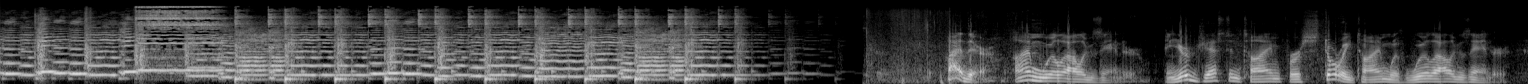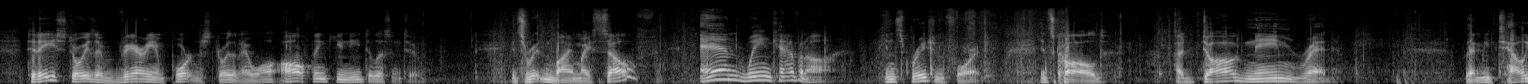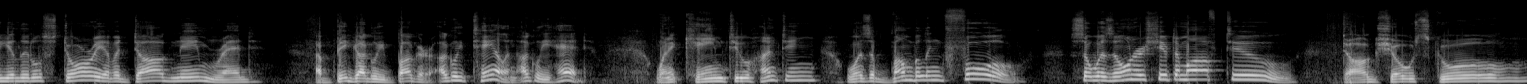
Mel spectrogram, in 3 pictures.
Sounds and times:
Speech: 0:09.5 - 0:19.6, 0:20.4 - 0:26.4, 0:27.0 - 0:28.7, 0:29.9 - 0:36.5, 0:37.1 - 0:45.2.

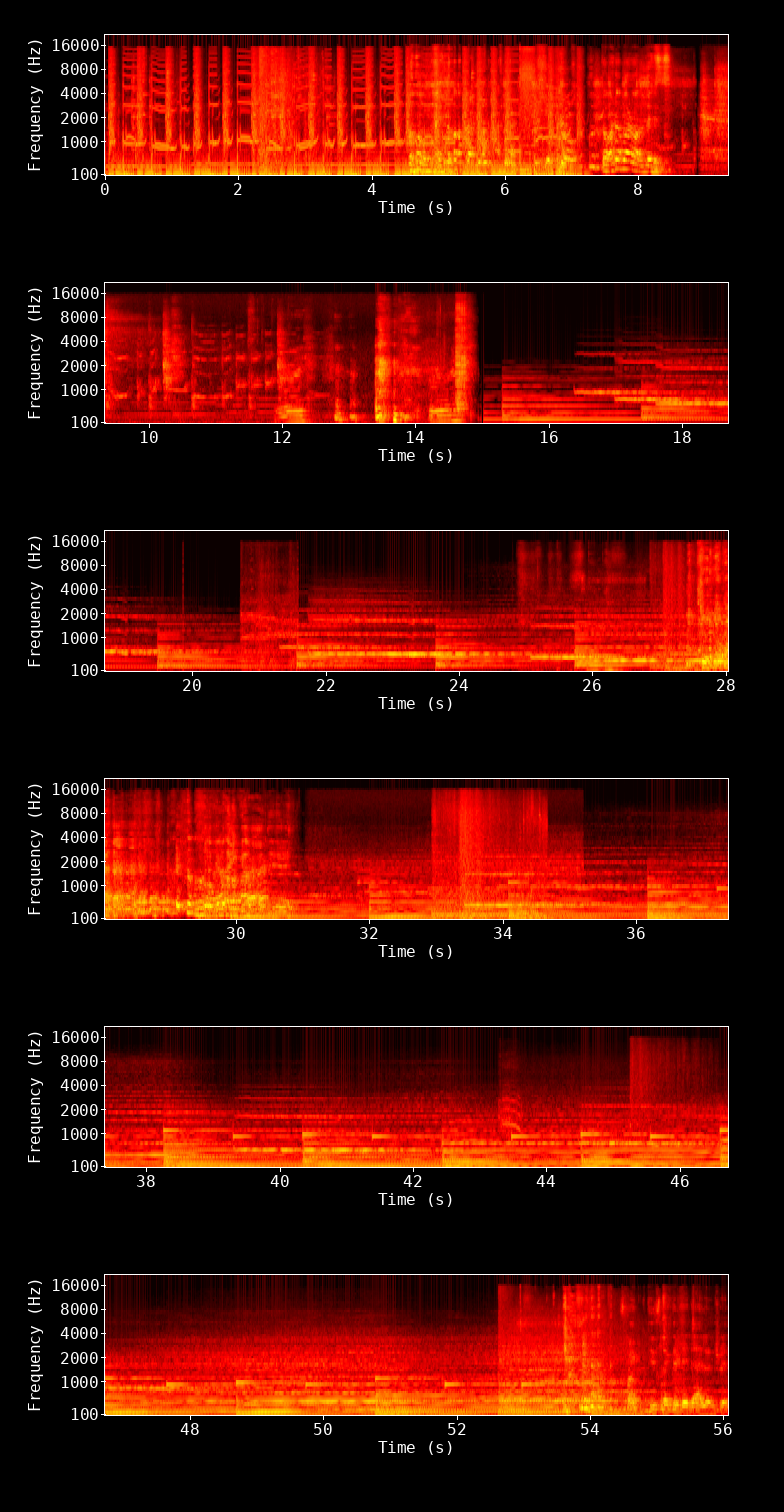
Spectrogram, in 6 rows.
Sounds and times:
Sad music: 0:00.0 - 0:07.7, 0:14.9 - 0:56.0.

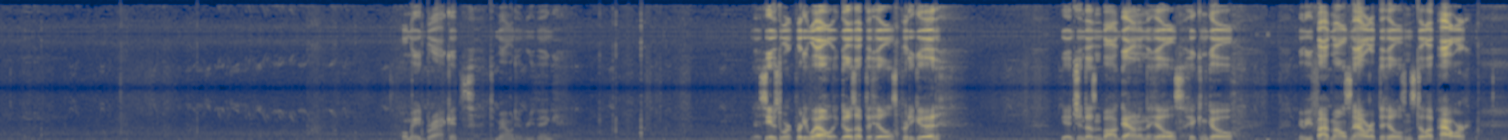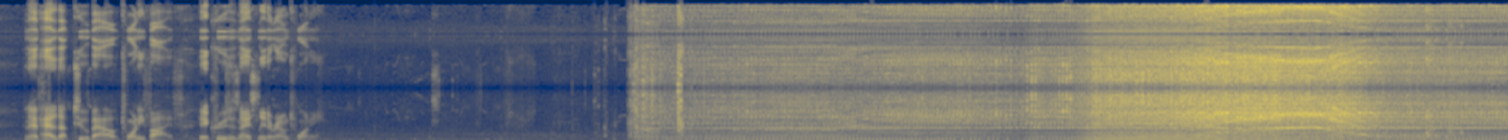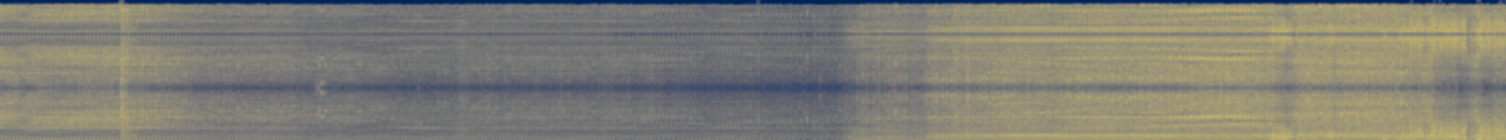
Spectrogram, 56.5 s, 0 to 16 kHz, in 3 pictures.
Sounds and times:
Speech: 0:05.0 - 0:07.0, 0:09.4 - 0:11.8, 0:13.3 - 0:15.5, 0:16.2 - 0:18.4, 0:19.2 - 0:22.9.

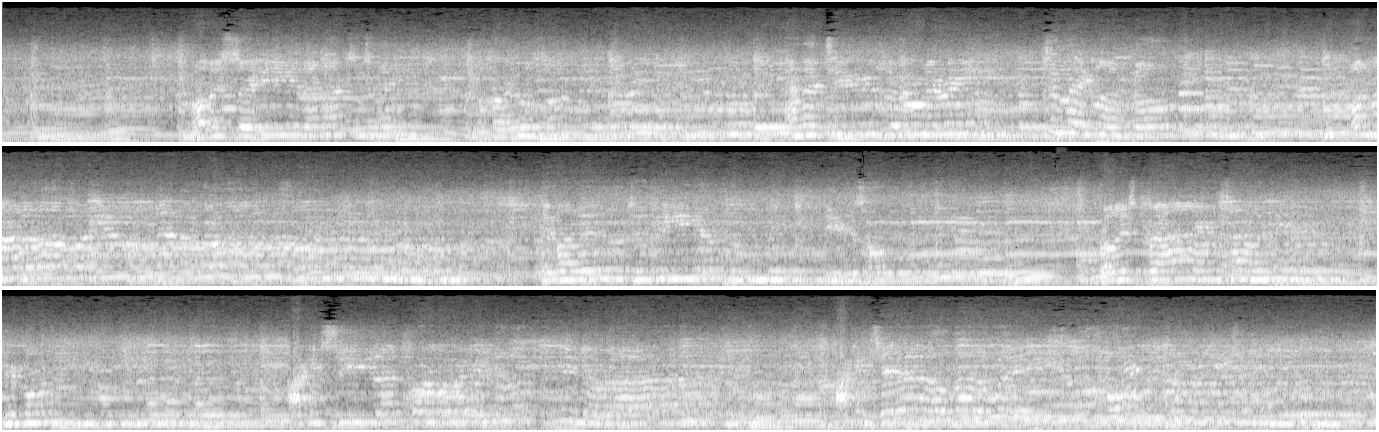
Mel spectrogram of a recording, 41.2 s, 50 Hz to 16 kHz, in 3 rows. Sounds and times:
Music: 0:00.0 - 0:41.2.

